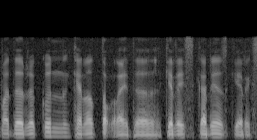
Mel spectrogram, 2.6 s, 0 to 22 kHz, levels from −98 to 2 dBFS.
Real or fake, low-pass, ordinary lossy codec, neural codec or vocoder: real; 7.2 kHz; none; none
